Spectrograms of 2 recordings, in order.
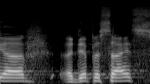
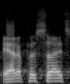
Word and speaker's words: adipocytes: And you're carrying extra adipose cell mass, basically adipocytes or adipocytes, depending on what side of the Atlantic you prefer the pronunciation.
